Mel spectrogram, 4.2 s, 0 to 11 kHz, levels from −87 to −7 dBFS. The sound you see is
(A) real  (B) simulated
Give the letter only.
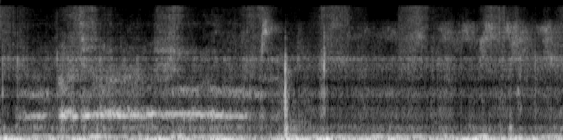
B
